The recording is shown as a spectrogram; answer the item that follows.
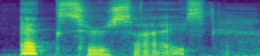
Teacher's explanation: exercise is a three syllable word we're going to put the majority of the stress on the X we have a weak syllable on the a and then a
